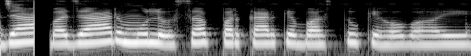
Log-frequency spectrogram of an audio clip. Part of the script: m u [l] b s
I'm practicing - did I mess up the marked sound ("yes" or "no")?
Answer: no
